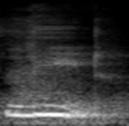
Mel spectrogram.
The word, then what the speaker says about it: lead: fifth word is this one of the pronunciations of this word is lead which means a metal for example lead is a poisonous metal the second pronunciation of this word is lead which means to guide uh for example she's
